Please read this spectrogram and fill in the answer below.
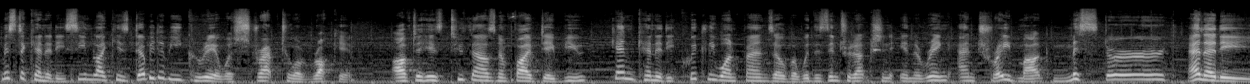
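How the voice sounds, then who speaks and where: Over music in the background, a man speaks at a moderate pace in a high pitch with very wide pitch swings. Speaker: wrestling history narrator. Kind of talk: list video narration.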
